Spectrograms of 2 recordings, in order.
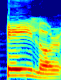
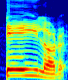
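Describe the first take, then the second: Both takes have the same delivery.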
